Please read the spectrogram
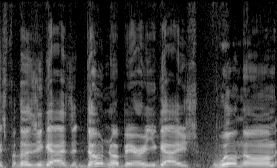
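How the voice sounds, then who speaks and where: Noticeable background noise sits behind a man's voice. He talks at a fairly quick pace with a high pitch. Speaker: raw food channel host. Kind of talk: casual talk to camera introducing an interview. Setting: outdoors.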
